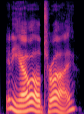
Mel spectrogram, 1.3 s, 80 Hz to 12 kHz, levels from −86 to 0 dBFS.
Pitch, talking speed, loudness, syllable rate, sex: 185 Hz, 140 wpm, -14 LUFS, 5.2 syllables/s, male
